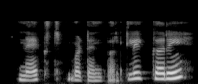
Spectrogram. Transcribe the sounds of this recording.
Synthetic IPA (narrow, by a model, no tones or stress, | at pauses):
neksʈbɐʈenpɐ̰ɾklikːɐɾĩ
